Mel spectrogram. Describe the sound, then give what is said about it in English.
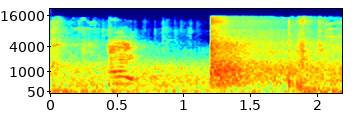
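A real gunshot, recorded on a phone during a shooting, bursts in suddenly as a loud, sharp blast with a ringing tail, after a brief voice and followed by a fainter knock. “Those are real fucking gunshots. It took me a while, Joey, to wonder if that was a reenactment. No, that was the real audio from Raheem's phone.”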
